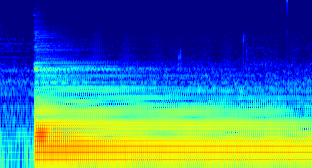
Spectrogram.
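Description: A single guitar low string, tuned down from E to C for drop C tuning, is plucked once and rings out in a sustained, steady low note, close and alone.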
